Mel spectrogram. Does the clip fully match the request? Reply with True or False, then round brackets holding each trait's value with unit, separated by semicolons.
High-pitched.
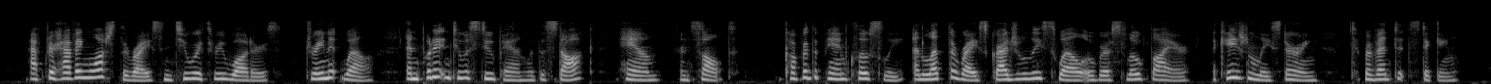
True (230 Hz)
